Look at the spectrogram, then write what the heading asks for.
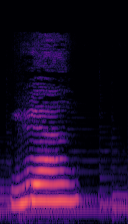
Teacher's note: pronounce the U first then quickly slide to the an the mouth shape should be smaller than an then put your finger on the nose to feel the vibration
